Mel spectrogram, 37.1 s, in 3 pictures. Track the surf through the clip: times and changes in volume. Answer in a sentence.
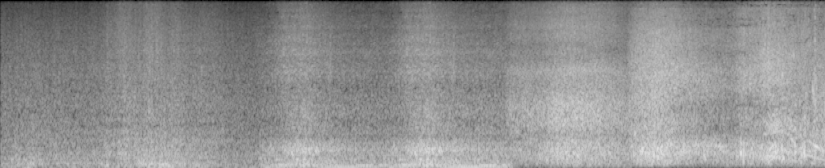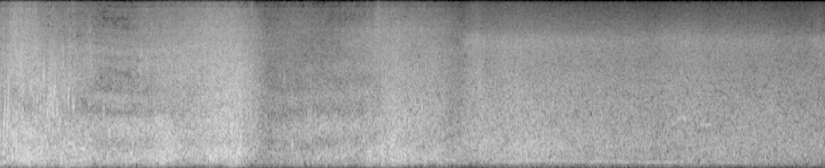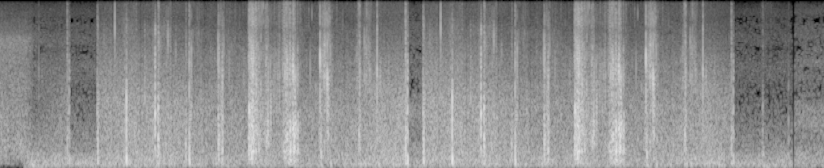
You can hear the surf from 0.0 to 37.0 s, getting louder then quieter.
